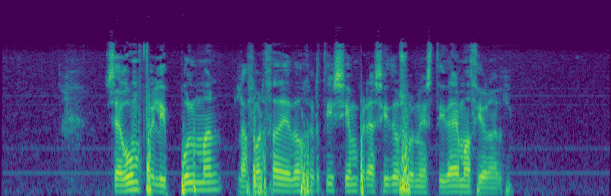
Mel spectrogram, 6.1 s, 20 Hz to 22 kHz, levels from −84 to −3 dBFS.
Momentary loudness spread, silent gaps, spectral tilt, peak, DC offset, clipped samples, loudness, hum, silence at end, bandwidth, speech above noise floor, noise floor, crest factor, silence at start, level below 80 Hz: 17 LU; none; -5 dB/octave; 0 dBFS; under 0.1%; under 0.1%; -18 LUFS; none; 1 s; 9.6 kHz; 38 dB; -56 dBFS; 20 dB; 0.65 s; -44 dBFS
